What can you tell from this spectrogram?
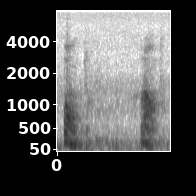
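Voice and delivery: ordinary talk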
